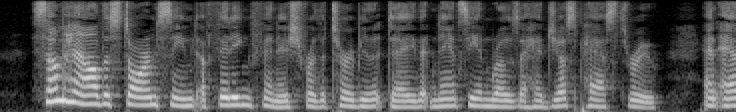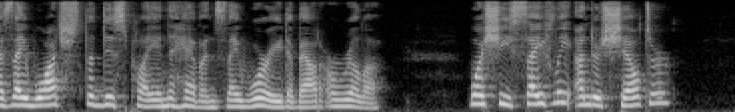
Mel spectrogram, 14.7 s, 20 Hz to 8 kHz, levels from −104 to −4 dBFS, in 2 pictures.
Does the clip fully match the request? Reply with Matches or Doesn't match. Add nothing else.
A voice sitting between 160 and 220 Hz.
Matches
